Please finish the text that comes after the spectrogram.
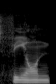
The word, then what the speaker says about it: Ffion: believe her pronunciation is Fon Davis there's two FS but you only hit you only say the first one I believe yeah that's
